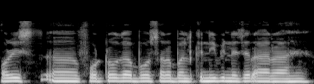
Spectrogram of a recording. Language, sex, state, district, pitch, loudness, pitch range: Hindi, male, Arunachal Pradesh, Papum Pare, 145 Hz, -12 LUFS, 140-150 Hz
